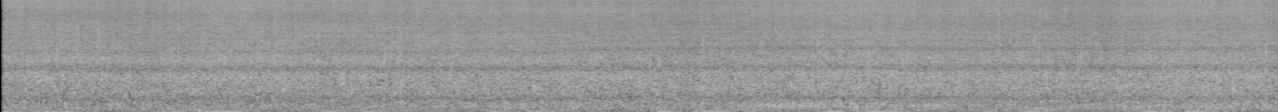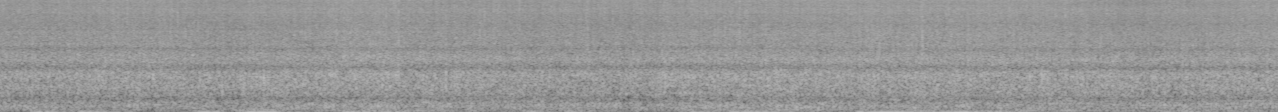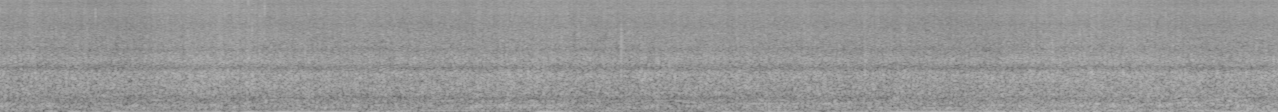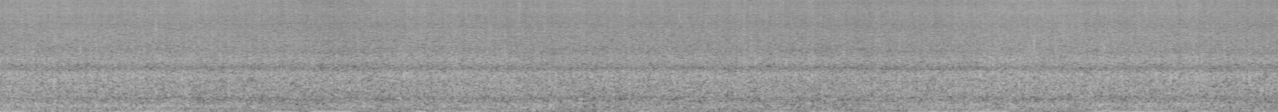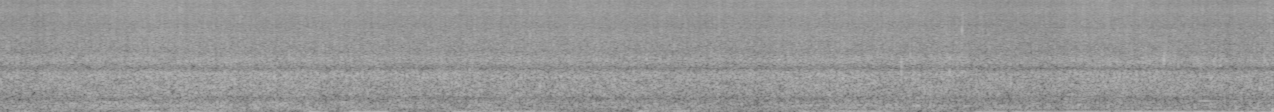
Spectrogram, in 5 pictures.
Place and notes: Centrum, Białystok, Polska - fontanna-Ratusz
fontanna przy Ratuszu, Rynek Kościuszki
